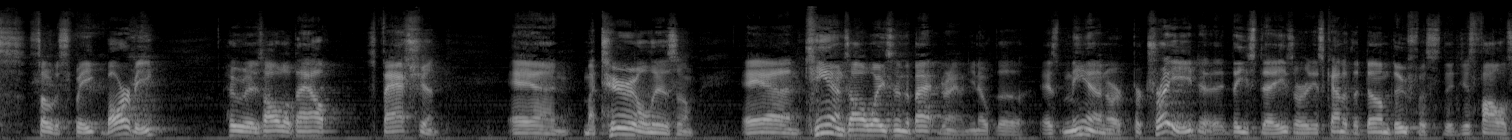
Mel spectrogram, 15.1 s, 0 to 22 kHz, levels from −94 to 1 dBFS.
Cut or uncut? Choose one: cut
